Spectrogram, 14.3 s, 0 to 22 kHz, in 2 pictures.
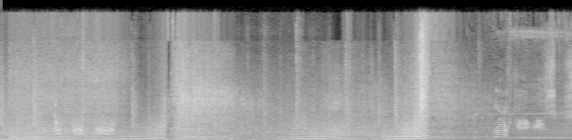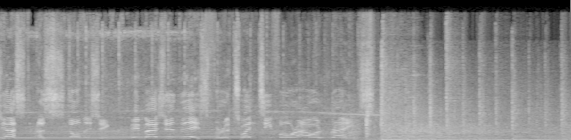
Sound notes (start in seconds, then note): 0.3 chuckling; 3.2 engine roaring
